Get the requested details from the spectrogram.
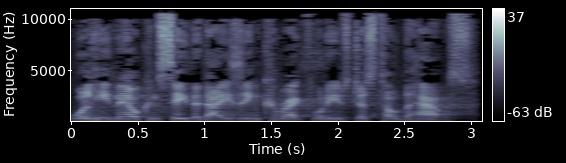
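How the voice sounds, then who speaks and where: A man's voice: a little high, fast talker, a bit bright. Man challenging in heated parliamentary debate, reverberant hall. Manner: formal, polite but challenging. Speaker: member of parliament. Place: large debating chamber.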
